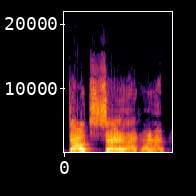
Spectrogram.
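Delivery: high, drawn-out imitated shriek; hammed-up scream, stretched out; retold scream. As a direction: screech it like an outraged great aunt. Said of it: "just screams".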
